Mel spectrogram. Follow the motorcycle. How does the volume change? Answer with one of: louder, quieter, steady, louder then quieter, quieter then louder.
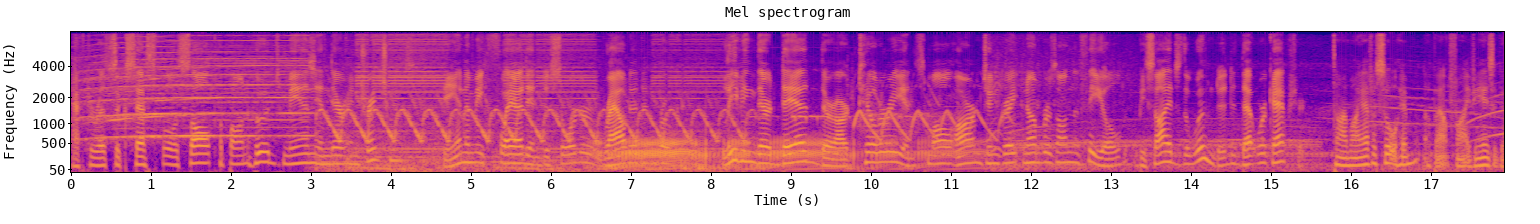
quieter.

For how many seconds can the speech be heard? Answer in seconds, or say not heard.
18 s.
